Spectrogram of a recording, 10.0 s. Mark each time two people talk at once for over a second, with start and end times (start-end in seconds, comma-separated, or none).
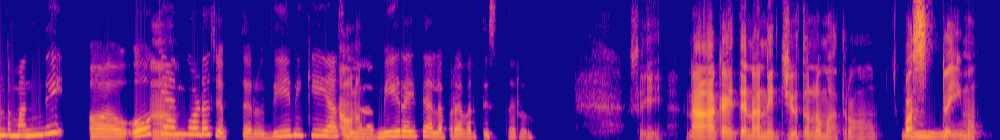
none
